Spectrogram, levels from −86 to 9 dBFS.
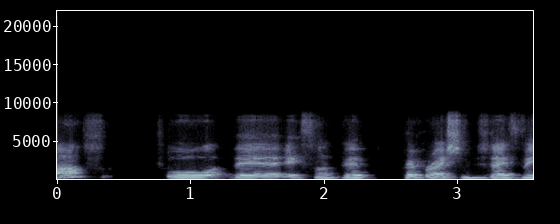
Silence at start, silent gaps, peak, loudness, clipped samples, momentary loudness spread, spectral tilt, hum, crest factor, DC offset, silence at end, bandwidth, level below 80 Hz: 0 s; none; -8 dBFS; -23 LUFS; under 0.1%; 7 LU; -5.5 dB/octave; none; 14 dB; under 0.1%; 0 s; 9 kHz; -74 dBFS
